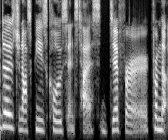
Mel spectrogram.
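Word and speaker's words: Geneoscopy: So say again how you pronounce your um genoscopy. Jonoscopy. Okay, I'll go back and Okay. Okay, I'm good. Okay. And my next question for you was about kind of how does genoscopy's colossense test differ from the other colorectile screening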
